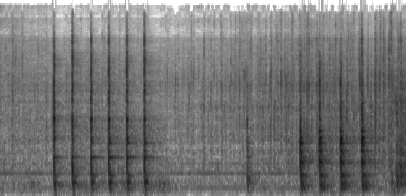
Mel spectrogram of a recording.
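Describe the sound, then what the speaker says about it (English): A spoon scraping and knocking against a pot of jasmine coconut rice as it is stirred, a quick run of about six sharp strokes, a pause, then five more, with a low sizzle beneath. "Give it a good stir."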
